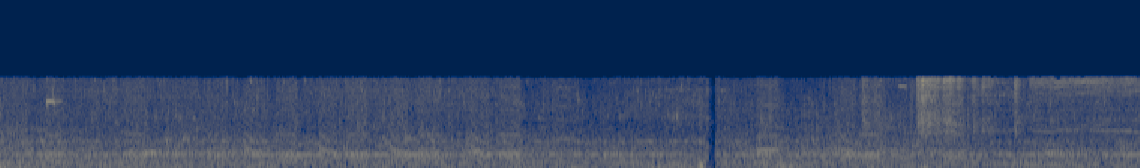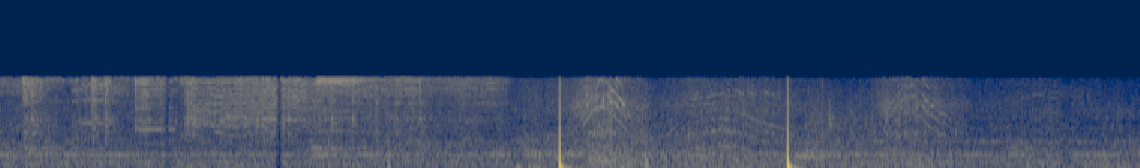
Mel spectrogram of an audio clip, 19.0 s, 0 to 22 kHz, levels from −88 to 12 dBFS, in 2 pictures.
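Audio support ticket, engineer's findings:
Burst of packet loss, 5.90–5.98 s and 18.36–18.43 s. Jitter buffer/decoder starved of a run of packets; concealment held the last sound and faded it, either a held buzz or a fading hiss. About 57 ms and 55 ms of fill, about 60 ms of real audio skipped each time, so playback resumes slightly further on.

Short concealed packet loss, 10.88–10.92 s and 11.80–11.86 s. Packets late or dropped before the decoder; the gap was bridged by extending the preceding sound, then cross-faded back. Audible as a brief smear or wobble. About 27 ms of fill replacing 20 ms at the first, about 33 ms replacing 40 ms at the second.

Call path: band-limited at 4 kHz, consistent with a 64 kbps G.711 mu-law codec.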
